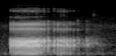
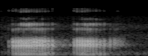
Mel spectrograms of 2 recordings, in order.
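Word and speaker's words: ʻaʻā: second one is called aha right in the Hawaiian language you pronounce all the letters so aa usually pronounce ah aha.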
